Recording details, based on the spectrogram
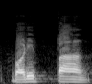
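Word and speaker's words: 머릿방: 순우리말과 한자어 사이에서는 시옷을 넣기로 했으니까 머리빵 이렇게 해야 되겠고요. 자, 그러면 노래방에는 왜 안 하느냐? 노래는 순우리말이고 방은 한자어인데 노래방은 발음 자체가 노래방이 아니라 노래방이기 때문에 그래요.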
